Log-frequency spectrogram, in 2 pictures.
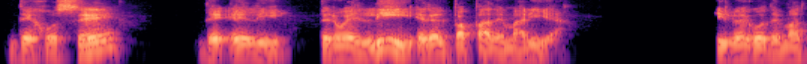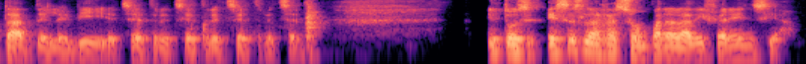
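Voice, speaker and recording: A man's voice: fairly low pitch, expressive, a little fast, a little mellow, slightly rough. A man giving a Bible study lesson, explaining patiently and often checking in with his listeners. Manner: explanatory, repeats "¿ok?" to check understanding; shares screen while teaching, online class. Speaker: Bible teacher.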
